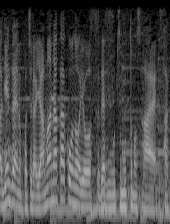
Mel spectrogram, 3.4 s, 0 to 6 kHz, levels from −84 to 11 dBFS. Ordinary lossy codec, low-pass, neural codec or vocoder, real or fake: none; 5.4 kHz; none; real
